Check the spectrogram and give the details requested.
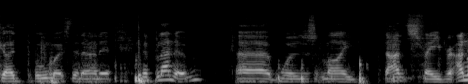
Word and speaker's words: Blenheim: Blenheim.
